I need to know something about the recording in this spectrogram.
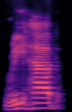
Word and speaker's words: rehab: So they have two syllables, they're end clippings, they're submorphemic, the end in a consonant are initial stressed, so it's rehab.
